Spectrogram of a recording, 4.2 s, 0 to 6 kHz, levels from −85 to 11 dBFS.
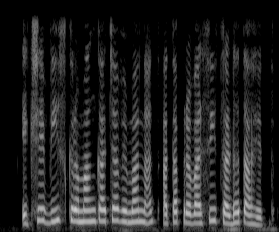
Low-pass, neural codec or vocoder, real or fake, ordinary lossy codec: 5.4 kHz; none; real; none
